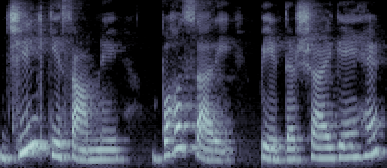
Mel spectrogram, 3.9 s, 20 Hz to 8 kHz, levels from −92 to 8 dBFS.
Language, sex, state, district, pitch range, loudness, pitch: Hindi, female, Bihar, Bhagalpur, 175-250 Hz, -21 LUFS, 200 Hz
